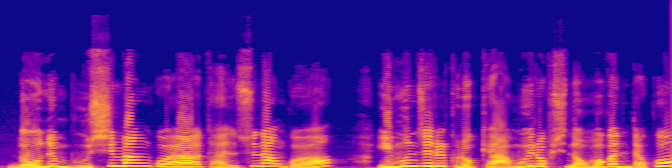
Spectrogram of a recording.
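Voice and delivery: high, agitated string of indignant questions; annoyed friend. Acted. Friend worked up that she let it go, indignant. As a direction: get worked up on her behalf, pitch up. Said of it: "소희가 좀 화를 내더라고요".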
